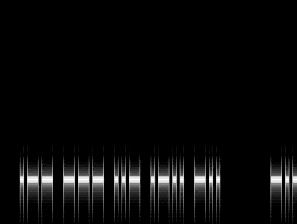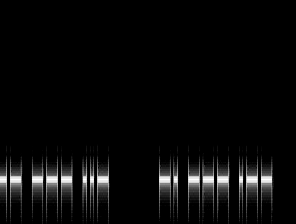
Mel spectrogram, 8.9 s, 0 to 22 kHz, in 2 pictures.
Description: Morse code, heard as a keyed tone, about 22 wpm, 700 Hz. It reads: WOULD YOU NOW
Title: Sentences Top 200 Words - 22wpm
